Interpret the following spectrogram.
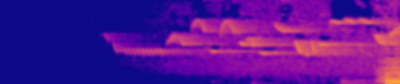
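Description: Bird chirping, a string of short, high chirps that fade in after about a second of silence and grow louder. Just before the end, music with a bowed string melody comes in.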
